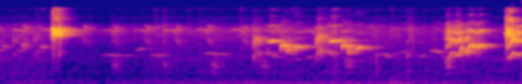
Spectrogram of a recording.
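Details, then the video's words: Chatty budgerigar song of sharp scratchy squawks broken by short downslurred whistles and bursts of buzzy chatter, ending in a loud rasping note. "SUARA SIULAN BURUNG PARKIT AUSTRALI / FALK AUSTRALI GACOR"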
